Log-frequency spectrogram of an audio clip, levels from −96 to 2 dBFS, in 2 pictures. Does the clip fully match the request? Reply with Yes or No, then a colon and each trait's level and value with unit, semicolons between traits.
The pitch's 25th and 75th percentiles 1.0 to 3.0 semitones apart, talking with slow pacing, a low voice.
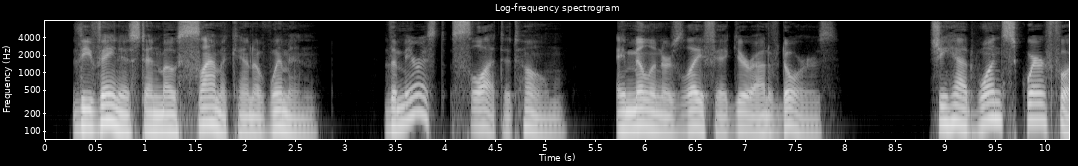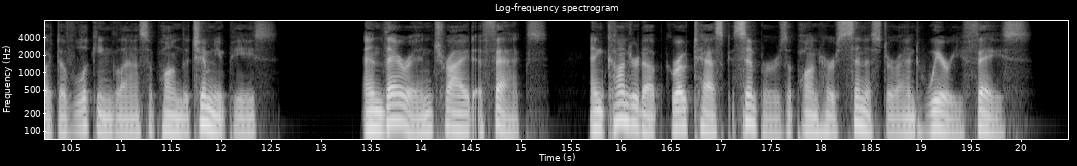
No: average, 5.2 semitones; slow, 130 wpm; low, 100 Hz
